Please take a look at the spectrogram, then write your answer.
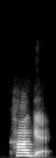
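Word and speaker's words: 影: Here it's pronounced as kage, but you're correct with the meaning.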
